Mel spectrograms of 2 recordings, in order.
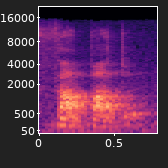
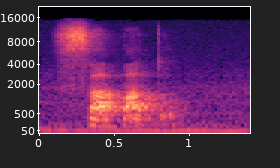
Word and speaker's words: zapato: In Spain, they would pronounce it zapato, zapato. In Latin America, it would be zapato, zapato, okay?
